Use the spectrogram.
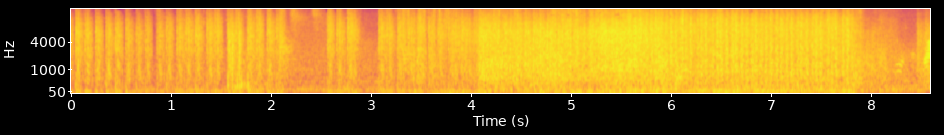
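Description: Bursts of machine-gun and rifle fire strike a jeep in the strategy game Company of Heroes, a steady rattling volley at moderate distance that grows denser and louder midway, continuing without pause.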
